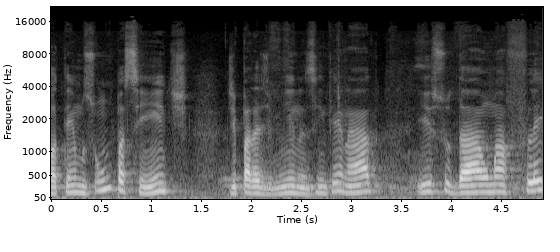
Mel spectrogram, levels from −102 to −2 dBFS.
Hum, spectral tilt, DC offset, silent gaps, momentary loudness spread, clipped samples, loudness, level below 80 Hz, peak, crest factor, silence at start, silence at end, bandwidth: none; -8 dB/octave; under 0.1%; none; 11 LU; under 0.1%; -26 LUFS; -50 dBFS; -10 dBFS; 16 dB; 0 s; 0 s; 14.5 kHz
